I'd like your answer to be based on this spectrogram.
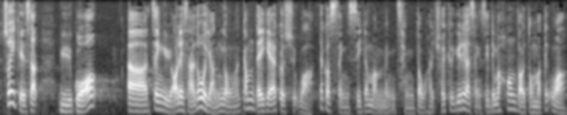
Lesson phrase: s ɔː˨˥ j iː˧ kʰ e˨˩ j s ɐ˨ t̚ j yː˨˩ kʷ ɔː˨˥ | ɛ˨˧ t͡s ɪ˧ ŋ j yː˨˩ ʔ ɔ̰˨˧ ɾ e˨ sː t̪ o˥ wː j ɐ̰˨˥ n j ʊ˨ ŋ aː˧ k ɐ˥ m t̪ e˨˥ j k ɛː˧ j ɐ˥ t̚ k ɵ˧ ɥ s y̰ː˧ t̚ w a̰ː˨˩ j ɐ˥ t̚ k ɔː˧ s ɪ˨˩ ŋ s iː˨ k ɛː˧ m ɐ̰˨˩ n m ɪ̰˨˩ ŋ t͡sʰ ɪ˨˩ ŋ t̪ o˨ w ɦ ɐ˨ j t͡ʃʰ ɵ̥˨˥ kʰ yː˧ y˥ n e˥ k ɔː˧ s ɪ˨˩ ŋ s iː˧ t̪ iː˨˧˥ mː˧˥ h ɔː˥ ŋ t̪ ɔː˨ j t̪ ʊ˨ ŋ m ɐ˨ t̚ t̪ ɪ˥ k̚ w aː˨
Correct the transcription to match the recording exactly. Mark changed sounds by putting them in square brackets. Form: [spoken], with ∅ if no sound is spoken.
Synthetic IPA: s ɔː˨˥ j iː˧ kʰ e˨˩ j s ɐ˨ t̚ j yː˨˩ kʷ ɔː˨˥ | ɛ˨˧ t͡s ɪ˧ ŋ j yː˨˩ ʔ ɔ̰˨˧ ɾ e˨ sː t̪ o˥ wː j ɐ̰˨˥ n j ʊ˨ ŋ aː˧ k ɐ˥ m t̪ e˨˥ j k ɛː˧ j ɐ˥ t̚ k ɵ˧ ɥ s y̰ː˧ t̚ w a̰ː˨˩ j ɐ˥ t̚ k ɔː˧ s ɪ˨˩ ŋ s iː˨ k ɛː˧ m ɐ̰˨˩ n m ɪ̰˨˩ ŋ t͡sʰ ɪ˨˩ ŋ t̪ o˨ w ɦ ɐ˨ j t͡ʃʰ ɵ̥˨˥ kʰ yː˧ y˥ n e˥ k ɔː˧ s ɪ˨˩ ŋ s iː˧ t̪ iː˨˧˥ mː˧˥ h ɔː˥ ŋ t̪ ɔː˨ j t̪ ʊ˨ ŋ m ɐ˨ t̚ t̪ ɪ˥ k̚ w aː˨

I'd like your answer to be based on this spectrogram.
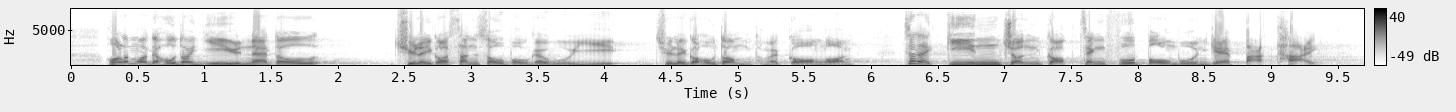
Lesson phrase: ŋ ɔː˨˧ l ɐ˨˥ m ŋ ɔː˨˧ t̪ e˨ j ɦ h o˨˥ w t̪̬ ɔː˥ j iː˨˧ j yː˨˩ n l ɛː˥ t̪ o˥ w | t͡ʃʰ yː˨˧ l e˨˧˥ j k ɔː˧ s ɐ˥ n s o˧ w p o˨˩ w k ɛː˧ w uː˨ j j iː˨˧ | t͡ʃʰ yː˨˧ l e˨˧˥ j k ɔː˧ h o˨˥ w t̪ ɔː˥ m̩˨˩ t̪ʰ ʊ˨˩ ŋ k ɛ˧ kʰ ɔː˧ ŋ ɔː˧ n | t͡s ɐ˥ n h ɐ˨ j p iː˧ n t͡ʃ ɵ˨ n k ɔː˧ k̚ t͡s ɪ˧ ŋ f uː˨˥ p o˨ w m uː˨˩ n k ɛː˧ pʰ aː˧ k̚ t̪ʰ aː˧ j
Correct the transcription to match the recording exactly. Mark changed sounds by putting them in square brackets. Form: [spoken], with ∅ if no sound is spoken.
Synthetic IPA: ŋ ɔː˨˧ l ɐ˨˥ m ŋ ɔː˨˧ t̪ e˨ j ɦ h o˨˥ w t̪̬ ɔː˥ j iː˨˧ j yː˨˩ n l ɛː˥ t̪ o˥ w | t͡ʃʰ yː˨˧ l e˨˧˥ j k ɔː˧ s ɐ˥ n s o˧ w p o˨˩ w k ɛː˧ w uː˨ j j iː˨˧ | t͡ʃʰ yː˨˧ l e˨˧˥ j k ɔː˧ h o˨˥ w t̪ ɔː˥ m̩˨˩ t̪ʰ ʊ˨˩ ŋ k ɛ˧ [k] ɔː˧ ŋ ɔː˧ n | t͡s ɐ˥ n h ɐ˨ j [k] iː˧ n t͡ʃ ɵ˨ n k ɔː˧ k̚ t͡s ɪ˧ ŋ f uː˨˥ p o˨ w m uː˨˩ n k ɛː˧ [p] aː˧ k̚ t̪ʰ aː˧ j

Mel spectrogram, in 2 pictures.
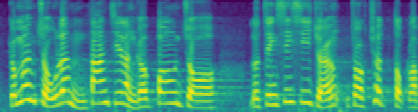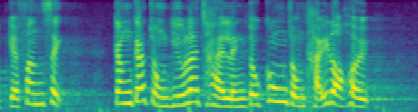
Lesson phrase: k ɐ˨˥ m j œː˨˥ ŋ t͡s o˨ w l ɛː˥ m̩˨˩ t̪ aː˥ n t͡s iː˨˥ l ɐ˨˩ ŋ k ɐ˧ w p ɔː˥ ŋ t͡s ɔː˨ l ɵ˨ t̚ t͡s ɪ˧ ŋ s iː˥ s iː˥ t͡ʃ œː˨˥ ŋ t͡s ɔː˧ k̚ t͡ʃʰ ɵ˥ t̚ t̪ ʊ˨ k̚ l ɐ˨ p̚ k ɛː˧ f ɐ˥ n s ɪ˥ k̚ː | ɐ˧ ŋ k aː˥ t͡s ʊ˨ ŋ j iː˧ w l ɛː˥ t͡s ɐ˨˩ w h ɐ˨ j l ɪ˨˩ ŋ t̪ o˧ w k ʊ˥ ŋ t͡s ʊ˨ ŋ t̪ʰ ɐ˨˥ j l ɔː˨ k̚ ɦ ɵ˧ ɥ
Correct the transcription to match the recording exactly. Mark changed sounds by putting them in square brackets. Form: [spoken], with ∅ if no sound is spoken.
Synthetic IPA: k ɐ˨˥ m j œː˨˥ ŋ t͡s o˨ w l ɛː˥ m̩˨˩ t̪ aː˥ n t͡s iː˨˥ l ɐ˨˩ ŋ k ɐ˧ w p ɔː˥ ŋ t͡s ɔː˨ l ɵ˨ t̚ t͡s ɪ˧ ŋ s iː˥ s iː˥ t͡ʃ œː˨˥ ŋ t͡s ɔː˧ k̚ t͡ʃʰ ɵ˥ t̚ t̪ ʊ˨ k̚ l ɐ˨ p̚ k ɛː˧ f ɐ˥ n s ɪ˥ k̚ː | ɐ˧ ŋ k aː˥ t͡s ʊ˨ ŋ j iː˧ w l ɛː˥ t͡s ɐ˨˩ w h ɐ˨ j l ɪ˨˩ ŋ t̪ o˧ w k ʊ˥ ŋ t͡s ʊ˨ ŋ t̪ʰ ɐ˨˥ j l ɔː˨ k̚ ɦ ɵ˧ ɥ

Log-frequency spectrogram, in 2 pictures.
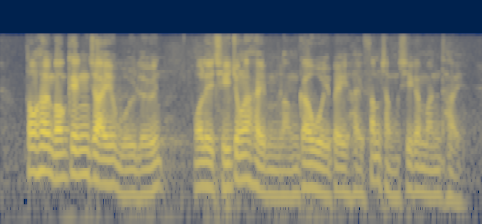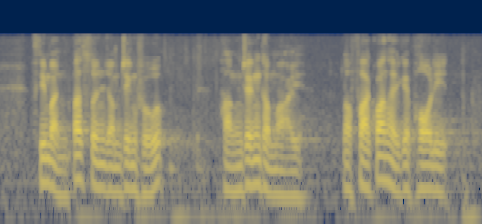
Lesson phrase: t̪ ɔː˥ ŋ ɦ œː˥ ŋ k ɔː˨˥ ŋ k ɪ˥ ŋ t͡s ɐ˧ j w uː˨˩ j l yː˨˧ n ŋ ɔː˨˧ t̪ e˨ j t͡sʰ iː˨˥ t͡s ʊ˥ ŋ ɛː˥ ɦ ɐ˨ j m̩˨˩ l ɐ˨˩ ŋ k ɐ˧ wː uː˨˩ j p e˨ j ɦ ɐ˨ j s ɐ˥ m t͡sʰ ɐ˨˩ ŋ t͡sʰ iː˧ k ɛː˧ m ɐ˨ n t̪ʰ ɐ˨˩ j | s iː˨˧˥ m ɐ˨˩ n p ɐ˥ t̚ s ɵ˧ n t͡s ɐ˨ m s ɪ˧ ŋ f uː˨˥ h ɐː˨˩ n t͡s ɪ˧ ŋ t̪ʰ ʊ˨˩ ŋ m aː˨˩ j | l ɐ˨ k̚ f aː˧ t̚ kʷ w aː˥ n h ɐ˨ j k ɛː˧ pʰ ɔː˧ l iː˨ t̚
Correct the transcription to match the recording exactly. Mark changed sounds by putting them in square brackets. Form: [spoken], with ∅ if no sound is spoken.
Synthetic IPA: t̪ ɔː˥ ŋ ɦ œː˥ ŋ k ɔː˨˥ ŋ k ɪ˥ ŋ t͡s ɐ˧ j w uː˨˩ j l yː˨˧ n ŋ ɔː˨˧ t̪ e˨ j t͡sʰ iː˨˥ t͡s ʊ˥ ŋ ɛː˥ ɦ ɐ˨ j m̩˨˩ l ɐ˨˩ ŋ k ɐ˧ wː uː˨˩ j p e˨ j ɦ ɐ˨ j s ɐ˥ m t͡sʰ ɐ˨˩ ŋ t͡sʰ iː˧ k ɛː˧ m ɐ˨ n t̪ʰ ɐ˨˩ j | s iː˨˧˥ m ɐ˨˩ n p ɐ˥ t̚ s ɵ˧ n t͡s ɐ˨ m [t͡s] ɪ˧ ŋ f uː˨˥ h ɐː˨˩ [ŋ] t͡s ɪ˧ ŋ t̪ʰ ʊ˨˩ ŋ m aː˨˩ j | l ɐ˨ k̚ f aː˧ t̚ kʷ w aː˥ n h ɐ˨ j k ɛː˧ pʰ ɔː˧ l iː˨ t̚

